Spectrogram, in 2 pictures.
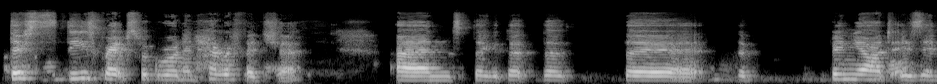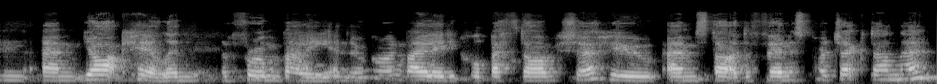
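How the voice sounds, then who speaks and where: A woman's voice: mid-range voice, normal speed, slight background noise, poor audio. A young adult woman winemaker from North East England, explaining her wine in a webinar with many fillers and restarts. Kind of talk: webinar tasting talk.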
